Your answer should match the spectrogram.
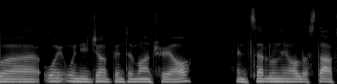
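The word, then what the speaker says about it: Montréal: when you jump into Montreal and suddenly all the stop signs have become a you don't say the T. Yeah, the T is silent.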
